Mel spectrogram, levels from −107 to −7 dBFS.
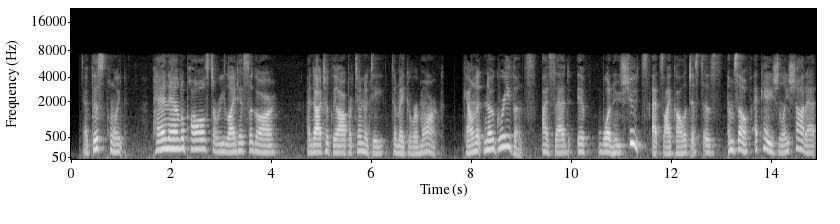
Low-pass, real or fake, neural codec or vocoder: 7.2 kHz; real; none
